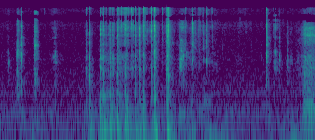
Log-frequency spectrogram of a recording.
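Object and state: Dry bar soap being carved.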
